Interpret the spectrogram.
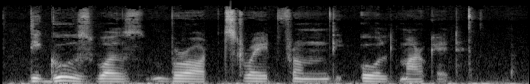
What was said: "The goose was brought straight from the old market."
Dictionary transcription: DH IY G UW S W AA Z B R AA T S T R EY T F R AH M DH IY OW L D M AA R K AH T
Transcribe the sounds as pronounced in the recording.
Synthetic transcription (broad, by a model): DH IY G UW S W AA Z B R AA T S T R EY T F R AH M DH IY OW L D M AA R K AH T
